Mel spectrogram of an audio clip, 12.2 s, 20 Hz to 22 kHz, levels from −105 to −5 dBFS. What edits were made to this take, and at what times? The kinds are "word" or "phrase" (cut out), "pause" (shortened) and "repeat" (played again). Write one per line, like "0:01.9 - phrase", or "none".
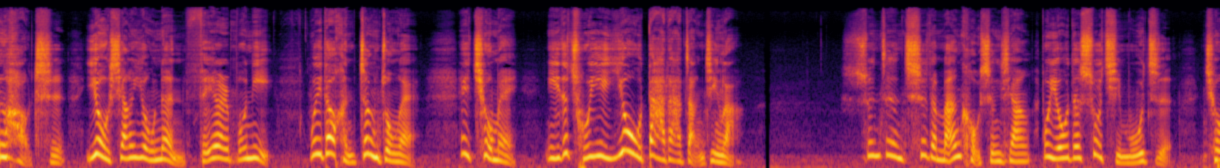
0:10.4 - pause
